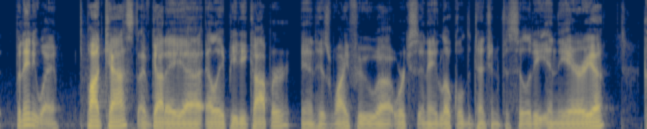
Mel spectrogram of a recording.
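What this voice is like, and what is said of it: Hoarse, fading voice. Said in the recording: “I'm losing my voice again”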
